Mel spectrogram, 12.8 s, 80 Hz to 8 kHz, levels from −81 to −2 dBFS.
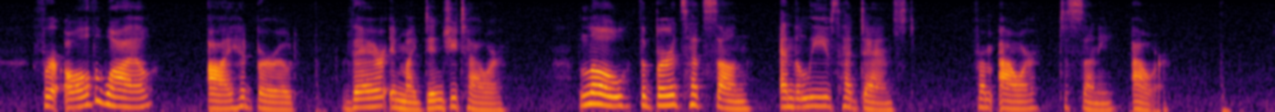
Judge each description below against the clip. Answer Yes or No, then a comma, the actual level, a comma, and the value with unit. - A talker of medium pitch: Yes, medium, 160 Hz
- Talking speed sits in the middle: No, slow, 115 wpm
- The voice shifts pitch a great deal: Yes, wide, 5.7 semitones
